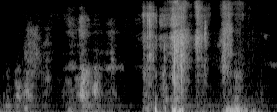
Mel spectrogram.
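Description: Fabric rustling and scraping from a hard-shell laptop backpack's shoulder straps and a hooded sweatshirt as the backpack is slung on and the straps are pulled, in a few short irregular bursts.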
